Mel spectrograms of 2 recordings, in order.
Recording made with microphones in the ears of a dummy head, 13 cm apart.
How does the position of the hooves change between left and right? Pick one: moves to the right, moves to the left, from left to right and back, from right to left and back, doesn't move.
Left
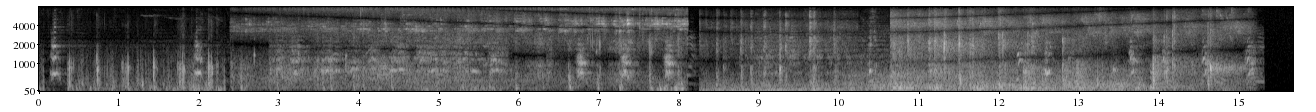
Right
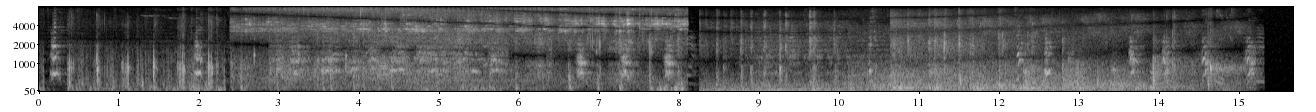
moves to the left.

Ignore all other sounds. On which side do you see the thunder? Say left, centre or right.
right.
